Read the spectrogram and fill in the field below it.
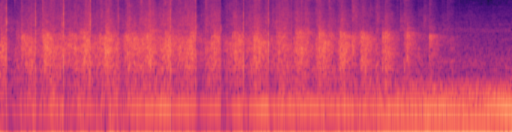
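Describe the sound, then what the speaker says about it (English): Crowd applause at an outdoor groundbreaking ceremony for an agricultural export facility in Portsmouth, loud and steady over a low steady hum, with voices faintly mixed in. "Please join me in giving them a round of applause."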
